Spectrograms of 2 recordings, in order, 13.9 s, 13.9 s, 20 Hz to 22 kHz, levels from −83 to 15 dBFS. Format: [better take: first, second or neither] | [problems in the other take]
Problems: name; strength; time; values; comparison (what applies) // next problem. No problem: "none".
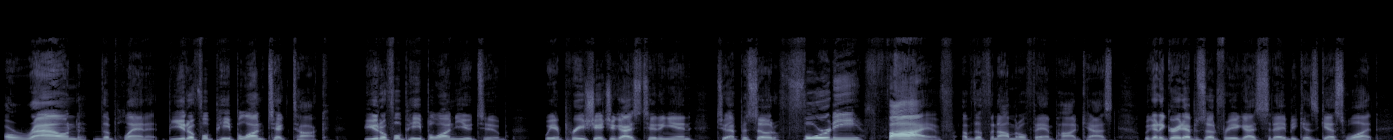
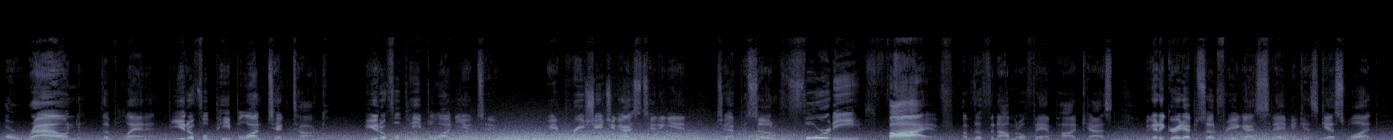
first | wind noise on the microphone; heavy; 3 dB below the speech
